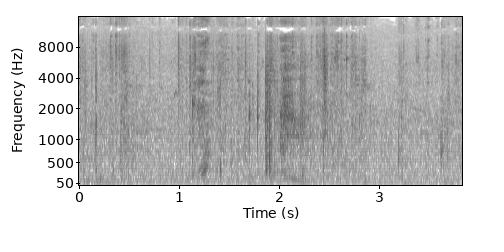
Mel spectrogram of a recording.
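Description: Hands and feet scuff and tap on rock during a climb.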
